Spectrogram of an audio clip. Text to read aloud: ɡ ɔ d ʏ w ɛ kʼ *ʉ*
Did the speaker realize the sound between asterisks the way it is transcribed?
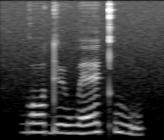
no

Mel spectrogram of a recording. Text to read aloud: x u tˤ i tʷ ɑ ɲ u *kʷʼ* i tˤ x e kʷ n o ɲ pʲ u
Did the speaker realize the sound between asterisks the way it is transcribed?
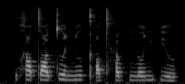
yes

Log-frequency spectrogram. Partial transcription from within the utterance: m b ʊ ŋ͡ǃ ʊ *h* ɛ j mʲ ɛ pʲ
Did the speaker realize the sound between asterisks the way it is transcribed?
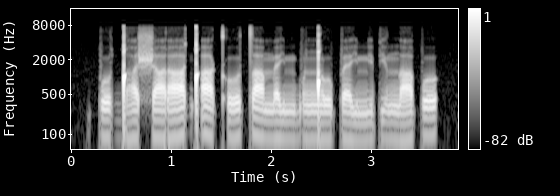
no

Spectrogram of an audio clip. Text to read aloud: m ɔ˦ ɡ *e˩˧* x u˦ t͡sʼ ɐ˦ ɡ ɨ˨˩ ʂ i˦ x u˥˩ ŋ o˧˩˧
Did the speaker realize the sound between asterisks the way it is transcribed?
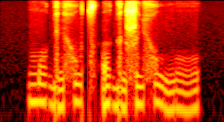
yes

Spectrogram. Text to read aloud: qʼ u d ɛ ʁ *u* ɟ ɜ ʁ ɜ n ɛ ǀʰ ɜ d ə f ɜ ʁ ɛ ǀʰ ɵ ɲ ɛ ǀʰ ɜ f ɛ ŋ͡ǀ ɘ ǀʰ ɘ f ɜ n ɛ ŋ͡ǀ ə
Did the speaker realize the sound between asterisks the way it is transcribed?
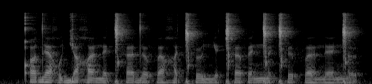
yes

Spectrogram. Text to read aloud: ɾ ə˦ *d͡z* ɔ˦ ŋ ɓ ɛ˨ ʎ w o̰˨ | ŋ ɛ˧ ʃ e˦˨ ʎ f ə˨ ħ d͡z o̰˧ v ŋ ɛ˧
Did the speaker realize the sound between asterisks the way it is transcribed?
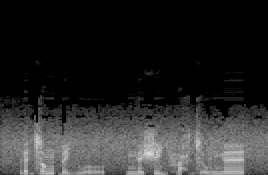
yes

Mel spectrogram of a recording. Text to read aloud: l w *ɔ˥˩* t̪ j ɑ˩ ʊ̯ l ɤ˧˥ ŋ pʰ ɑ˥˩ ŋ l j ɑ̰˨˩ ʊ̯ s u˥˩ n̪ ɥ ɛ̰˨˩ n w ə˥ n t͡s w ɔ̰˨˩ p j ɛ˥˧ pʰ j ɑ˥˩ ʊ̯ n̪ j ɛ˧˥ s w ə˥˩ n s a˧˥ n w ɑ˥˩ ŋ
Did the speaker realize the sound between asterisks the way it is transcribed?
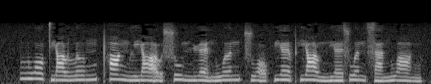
yes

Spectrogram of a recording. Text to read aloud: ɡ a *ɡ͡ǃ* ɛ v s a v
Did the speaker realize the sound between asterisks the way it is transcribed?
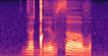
yes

